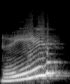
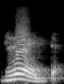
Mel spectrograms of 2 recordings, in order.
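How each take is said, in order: First: The vowel is long, like in 'reed'. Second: The vowel is short, like in 'red'. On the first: It is the present tense. "Present tense అంటే V one లో వచ్చేసరికి రీడ్" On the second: It is the past tense. "Pronunciation రెడ్"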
